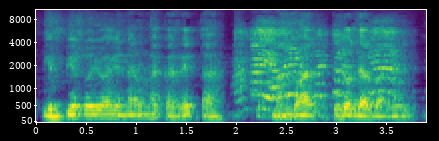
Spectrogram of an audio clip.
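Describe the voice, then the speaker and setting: A man's voice: on the low side, steady tone, normal speed, gravelly, echoey room, loud music behind the voice. A man with a Guatemalan accent giving a fervent testimony sermon to a congregation, telling his story with passion. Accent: Guatemalan Spanish. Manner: fervent, storytelling, building to impassioned pleading.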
